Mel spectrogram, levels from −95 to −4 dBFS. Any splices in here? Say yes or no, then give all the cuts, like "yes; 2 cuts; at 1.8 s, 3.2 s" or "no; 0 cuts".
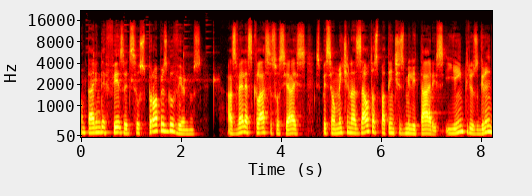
yes; 1 cut; at 2.7 s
